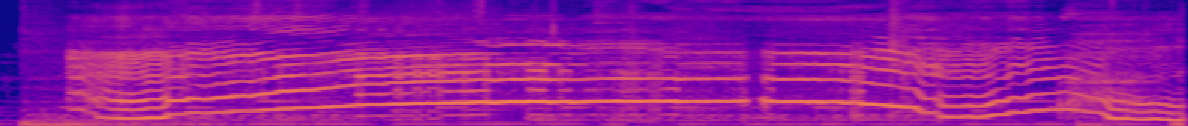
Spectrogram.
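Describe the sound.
A voice imitates the creaking oaken door of a spooky tower with one long, loud, strained groan that swoops up, holds, dips and rises again in pitch, breaking off only briefly before trailing away.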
